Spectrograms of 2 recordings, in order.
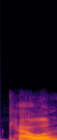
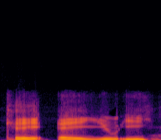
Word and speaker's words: Kaue: you pronounce his name Kawa. It's Kaue.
